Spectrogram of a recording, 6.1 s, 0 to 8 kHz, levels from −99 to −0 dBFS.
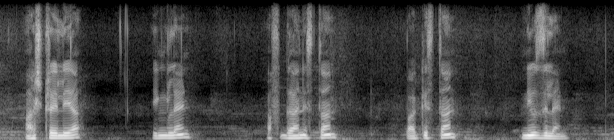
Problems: constant background noise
